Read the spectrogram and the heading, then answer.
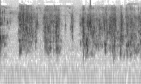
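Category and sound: sound effect, water splashing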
